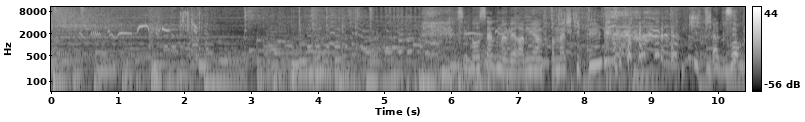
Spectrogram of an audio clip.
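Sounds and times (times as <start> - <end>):
dense instrumental music: 0.0 - 10.4
blackbird singing whistled phrases: 0.4 - 2.3
speech: 6.2 - 10.4
laughter: 8.2 - 10.4.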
